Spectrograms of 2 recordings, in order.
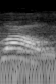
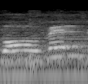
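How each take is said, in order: First: It sounds like 'vowl' with a gliding 'ow'. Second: It sounds like 'vo-vel' with a clear middle v. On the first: The speaker calls it right. "It's actually वाउल" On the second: The speaker calls it wrong. "बहुत सारे लोग इस शब्द को वॉवेल वॉवेल करते हैं, but it is not वॉवेल"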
